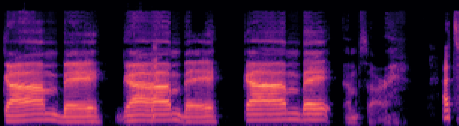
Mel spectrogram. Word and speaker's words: Gombe: it's pronounced Gombe, Gombe, Gombe.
